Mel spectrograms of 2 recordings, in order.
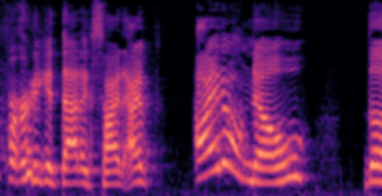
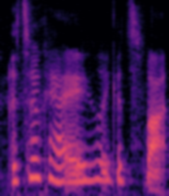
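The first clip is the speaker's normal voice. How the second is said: much softer, hushed forgiving voice; soft reassuring; 2 semitones higher, 11 dB quieter than usual. Retold or imitated. Woman in the movie forgiving him, soft hush. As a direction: murmur it gently as if it's fine. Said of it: "And she's like".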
